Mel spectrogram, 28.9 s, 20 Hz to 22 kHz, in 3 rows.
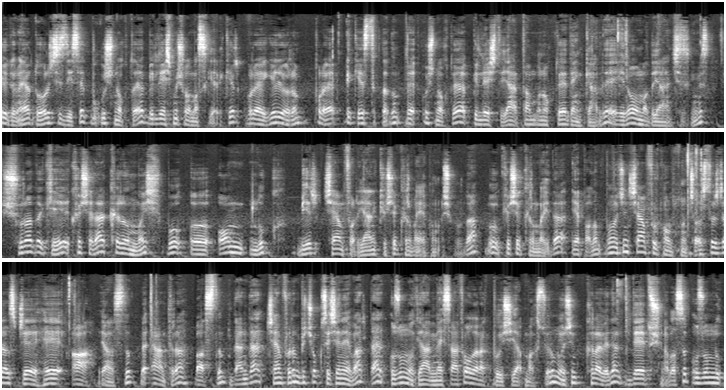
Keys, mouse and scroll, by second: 3.0-3.3 scroll, 4.2 scroll, 4.5 click, 8.0 Escape, 9.1-10.5 scroll, 15.7-17.2 scroll, 18.6 typing, 18.9-19.3 scroll, 20.1 a, 21.1 Return, 27.3 d, 28.4 Return.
